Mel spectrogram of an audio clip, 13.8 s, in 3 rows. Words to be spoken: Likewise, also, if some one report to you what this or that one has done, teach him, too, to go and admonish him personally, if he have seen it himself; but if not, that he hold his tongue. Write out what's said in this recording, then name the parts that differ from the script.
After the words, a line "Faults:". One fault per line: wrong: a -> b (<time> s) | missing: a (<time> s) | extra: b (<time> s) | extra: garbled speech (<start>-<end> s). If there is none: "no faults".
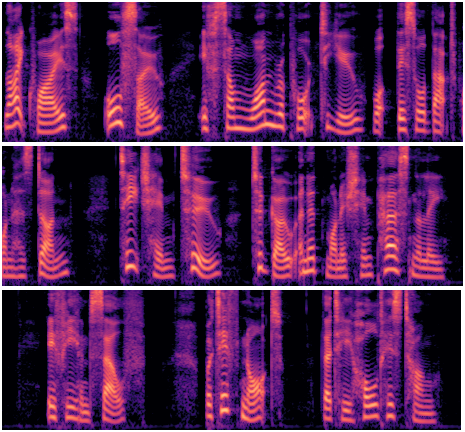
Likewise, also, if some one report to you what this or that one has done, teach him, too, to go and admonish him personally, if he himself; but if not, that he hold his tongue.
Faults:
missing: have seen it (10.0 s)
